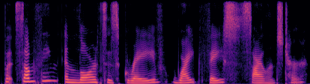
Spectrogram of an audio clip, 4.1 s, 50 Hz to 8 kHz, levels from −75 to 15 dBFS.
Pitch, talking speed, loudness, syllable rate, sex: 240 Hz, 130 wpm, -20 LUFS, 4.6 syllables/s, female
